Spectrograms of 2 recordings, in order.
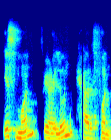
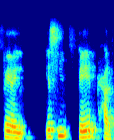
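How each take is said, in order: First: اسمن، فعلن، حرفن said with the full -un ending, slowly and deliberately. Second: فعل، اسم، حرف cut short with no final vowel, slowed; pausal form. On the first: Teacher showing students the written form, with the full endings. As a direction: sound each one out with its -un ending. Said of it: "یہ لکھنے میں فعلن اور اسمن آئے گا". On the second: Teacher showing how to pause on the words, endings dropped. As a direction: stop dead on the last letter of each word, no ending. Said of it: "ایسے پڑھتے ہیں". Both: Shown as a demonstration.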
